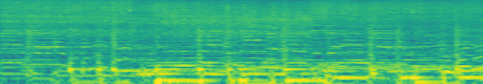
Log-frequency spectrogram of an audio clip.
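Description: Chicken breasts sizzling steadily on a hot stovetop grill pan while a piece is turned with tongs, with background music underneath.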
